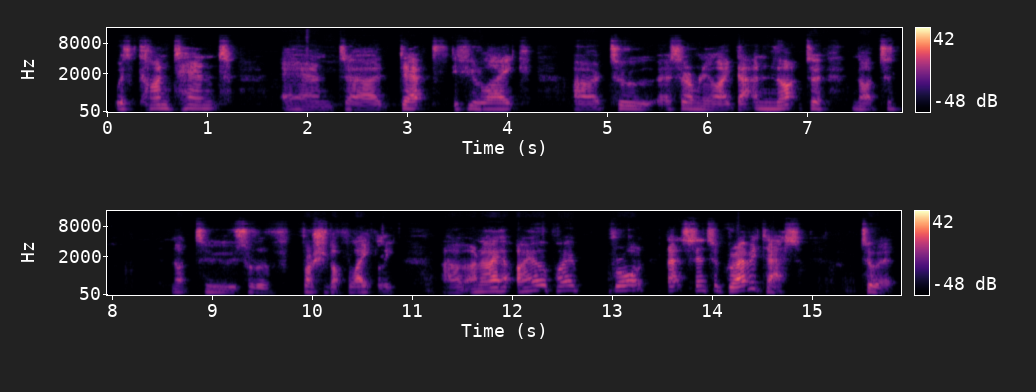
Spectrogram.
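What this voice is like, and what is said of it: British accent. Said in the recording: “Is your accent an Iowan accent? ... Is a little hint of Iowan in you? ... No, sir. I am a Brit.”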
